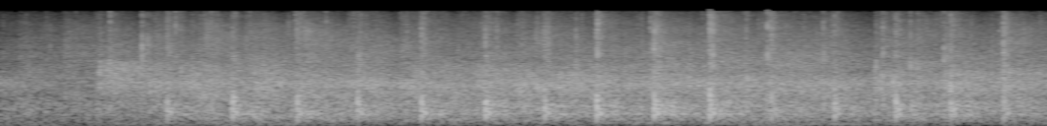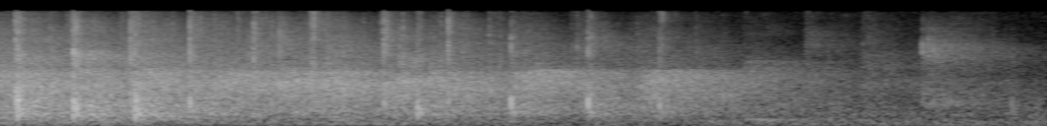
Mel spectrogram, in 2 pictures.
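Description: Congregation applauding in a cathedral nave, a dense patter of many hands that builds quickly, holds, and dies away near the end.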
